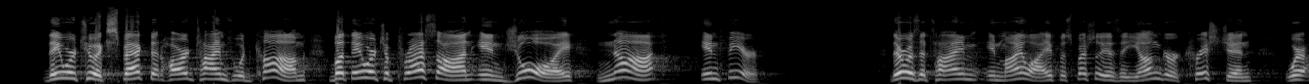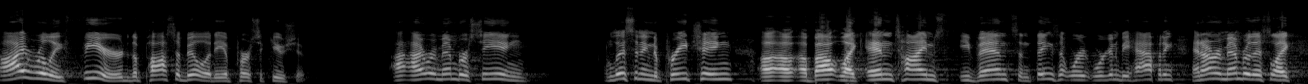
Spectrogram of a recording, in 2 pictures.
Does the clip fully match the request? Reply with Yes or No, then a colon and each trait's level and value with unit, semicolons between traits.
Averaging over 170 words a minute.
No: average, 155 wpm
